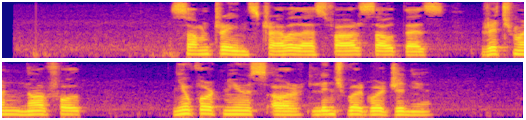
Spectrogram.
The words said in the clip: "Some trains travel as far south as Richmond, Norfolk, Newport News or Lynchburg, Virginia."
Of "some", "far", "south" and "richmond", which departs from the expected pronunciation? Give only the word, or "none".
south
